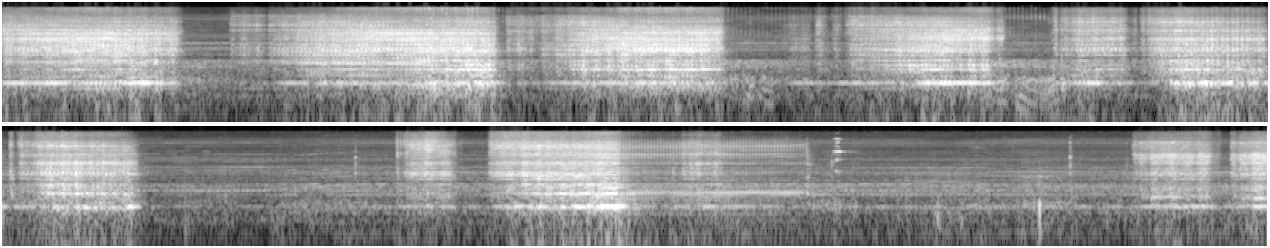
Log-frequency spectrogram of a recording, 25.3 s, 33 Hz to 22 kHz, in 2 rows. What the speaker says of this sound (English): I'll use this 3/8 bowl gouge to do this.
